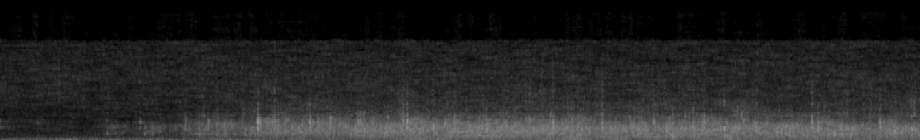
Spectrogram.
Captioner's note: audience applauds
